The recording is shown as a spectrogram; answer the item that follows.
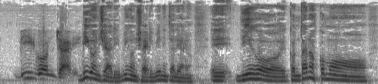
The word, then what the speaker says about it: Bigongiari: ¿Cómo se pronuncia? Vivonchiari, bien italiano.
